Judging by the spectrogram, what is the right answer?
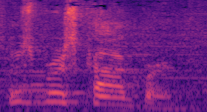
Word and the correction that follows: Cockburn: Isn't he a musician? – It's Coburn. – Coburn. – It's pronounced Coburn.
